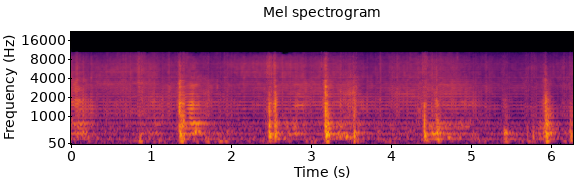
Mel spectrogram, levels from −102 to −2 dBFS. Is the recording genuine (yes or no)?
no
